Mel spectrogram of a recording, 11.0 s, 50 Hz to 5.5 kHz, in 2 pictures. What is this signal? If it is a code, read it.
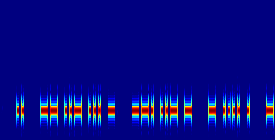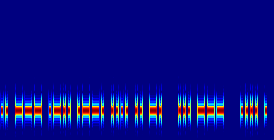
Morse code, heard as a keyed tone, about 25 wpm, 600 Hz. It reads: I MUST GUT THE DOLPHIN SO HE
